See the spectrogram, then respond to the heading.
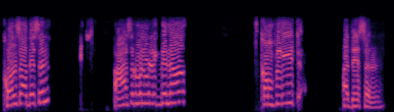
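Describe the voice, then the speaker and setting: A woman's voice: high voice, expressive, normal speed, bright, forceful tone, no room sound. A woman teaching a nursing exam class in a classroom, quizzing her students and scolding them for not knowing the answers. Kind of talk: classroom lecture.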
